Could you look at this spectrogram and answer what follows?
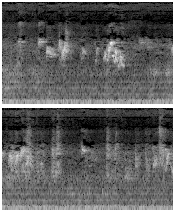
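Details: Singing red-whiskered bulbul giving clusters of quick warbling chirps and twittering notes, one louder burst in the middle, with a persistent low droning noise underneath.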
